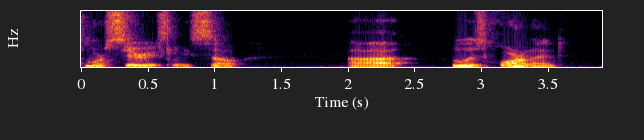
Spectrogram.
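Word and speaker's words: Haaland: So, who is Horland? That's how you pronounce it in Norwegian.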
